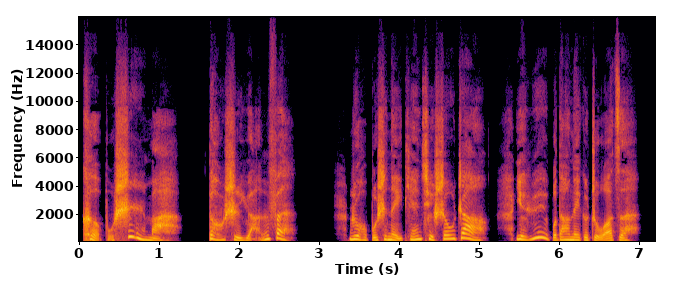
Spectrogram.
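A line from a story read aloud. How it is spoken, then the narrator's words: Laughing. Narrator (Chinese): 董夫人笑道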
